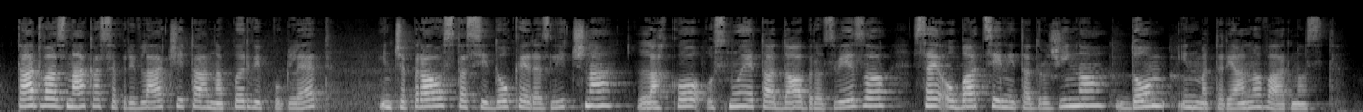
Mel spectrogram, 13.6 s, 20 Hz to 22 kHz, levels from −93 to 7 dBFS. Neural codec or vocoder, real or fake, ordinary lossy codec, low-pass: vocoder, 44.1 kHz, 128 mel bands every 256 samples, BigVGAN v2; fake; MP3, 48 kbps; 19.8 kHz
